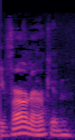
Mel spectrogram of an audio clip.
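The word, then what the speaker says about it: Wernher: Yeah, Werner von Braun, spelled with a W, but pronounced with a V, Werner.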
